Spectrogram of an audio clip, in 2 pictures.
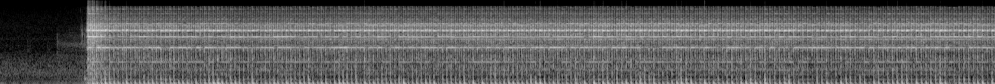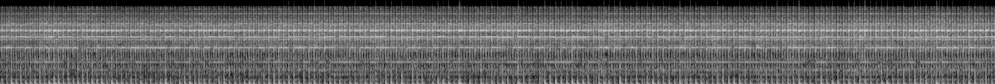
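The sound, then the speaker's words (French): An alarm clock set to wake someone up rings loudly and continuously, a steady high-pitched metallic buzzing that starts abruptly after a brief moment of silence and keeps going without pause. “Et a attendu que le réveil sonne pour se lever.”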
